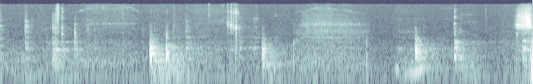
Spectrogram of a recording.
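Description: Faint, scattered clicks and knocks of a coilover shock absorber's metal body and end fittings against the suspension mount as it is fitted by hand into the front shock mount.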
